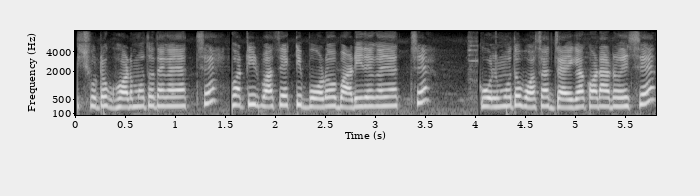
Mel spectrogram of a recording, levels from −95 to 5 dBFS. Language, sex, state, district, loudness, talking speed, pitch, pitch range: Bengali, female, West Bengal, North 24 Parganas, -13 LUFS, 195 wpm, 285 Hz, 275-300 Hz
